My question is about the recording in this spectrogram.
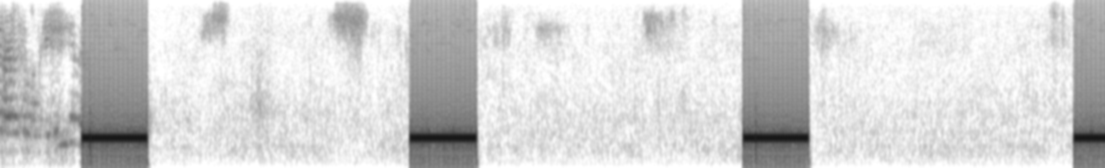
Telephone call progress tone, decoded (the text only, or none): ringback tone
